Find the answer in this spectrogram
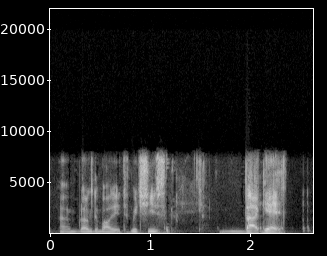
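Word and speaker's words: Baget: Well, Antoine pointed me to another solution, and I saw that Hanselman blogged about it, which is Baguette, B-A-G-E-T, but pronounced as the baguette, the bread in French.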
